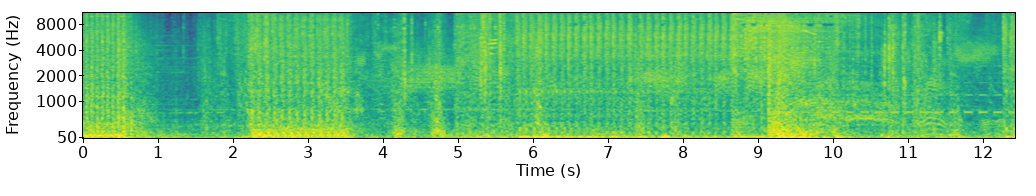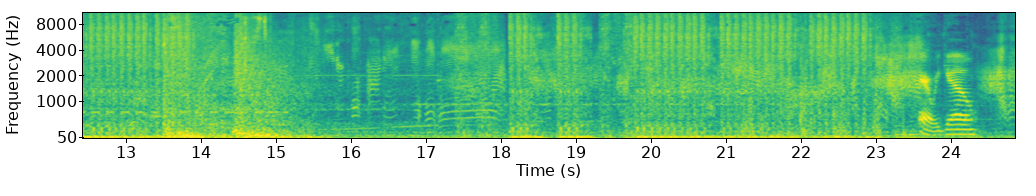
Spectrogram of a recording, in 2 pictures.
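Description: Rapid, sustained bursts of automatic gunfire from a powerful weapon in Halo 4, loud and dense, mixed with mechanical clatter and game effects throughout.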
